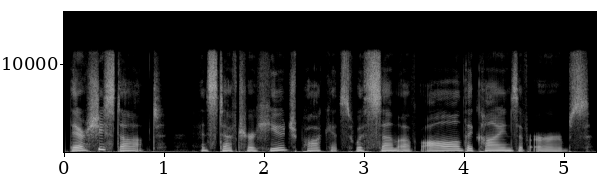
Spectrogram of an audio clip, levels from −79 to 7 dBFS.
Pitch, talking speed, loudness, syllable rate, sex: 195 Hz, 180 wpm, -21 LUFS, 4.2 syllables/s, female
